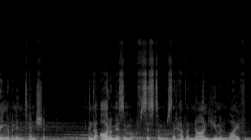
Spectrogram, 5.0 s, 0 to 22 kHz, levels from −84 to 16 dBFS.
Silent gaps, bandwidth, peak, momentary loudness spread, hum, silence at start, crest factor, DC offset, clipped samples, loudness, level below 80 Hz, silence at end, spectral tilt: none; 13.5 kHz; -10 dBFS; 20 LU; none; 0 s; 20 dB; under 0.1%; under 0.1%; -31 LUFS; -70 dBFS; 0 s; -7 dB/octave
